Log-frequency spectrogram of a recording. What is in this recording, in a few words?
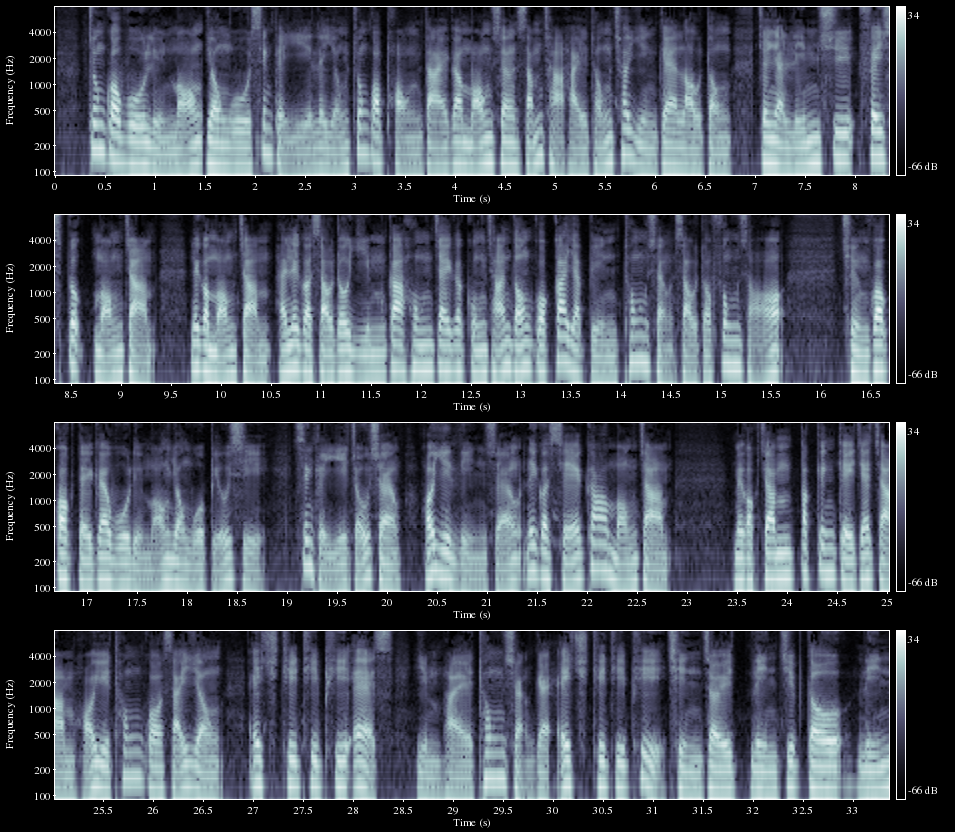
cantonese, news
